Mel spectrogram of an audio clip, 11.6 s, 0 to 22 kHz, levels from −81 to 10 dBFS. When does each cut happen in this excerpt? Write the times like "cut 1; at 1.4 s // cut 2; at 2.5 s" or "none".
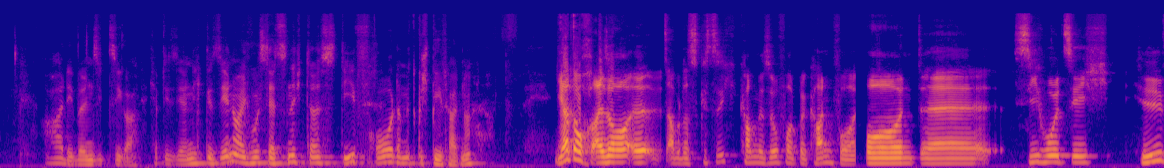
cut 1; at 1.4 s // cut 2; at 6.6 s // cut 3; at 8.5 s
